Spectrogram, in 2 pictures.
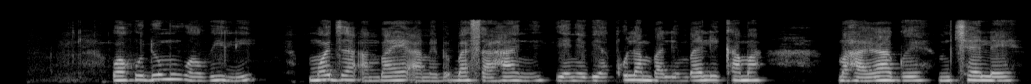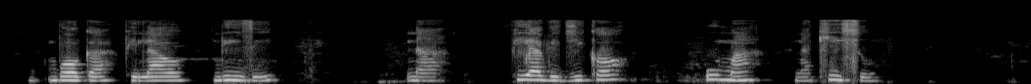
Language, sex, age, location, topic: Swahili, female, 18-24, Mombasa, agriculture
